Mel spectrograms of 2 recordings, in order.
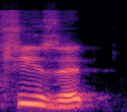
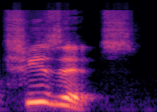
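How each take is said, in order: First: The name ends with a plain t sound. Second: The name ends with a ts or z sound. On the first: The speaker calls it wrong. "not Cheez It" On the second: The speaker calls it right. "I remember, you know, Cheez Its"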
